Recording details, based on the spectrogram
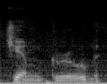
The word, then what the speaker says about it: Grube: For the record, my name is Jim Grube. That's spelled G-R-U-B as in boy, E.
